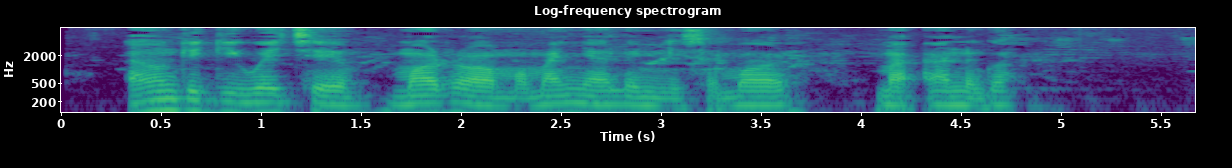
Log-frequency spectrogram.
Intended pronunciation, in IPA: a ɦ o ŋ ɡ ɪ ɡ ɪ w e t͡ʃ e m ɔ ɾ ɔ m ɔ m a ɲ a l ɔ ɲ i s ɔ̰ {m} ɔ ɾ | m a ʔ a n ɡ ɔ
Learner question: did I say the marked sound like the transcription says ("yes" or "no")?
yes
